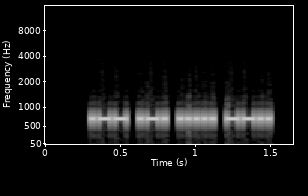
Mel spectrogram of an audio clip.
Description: Morse code, heard as a keyed tone, about 46 wpm, 700 Hz. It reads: WR5Z
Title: USA Call Signs - 4 Characters - 4x Character Spacing - 45wpm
